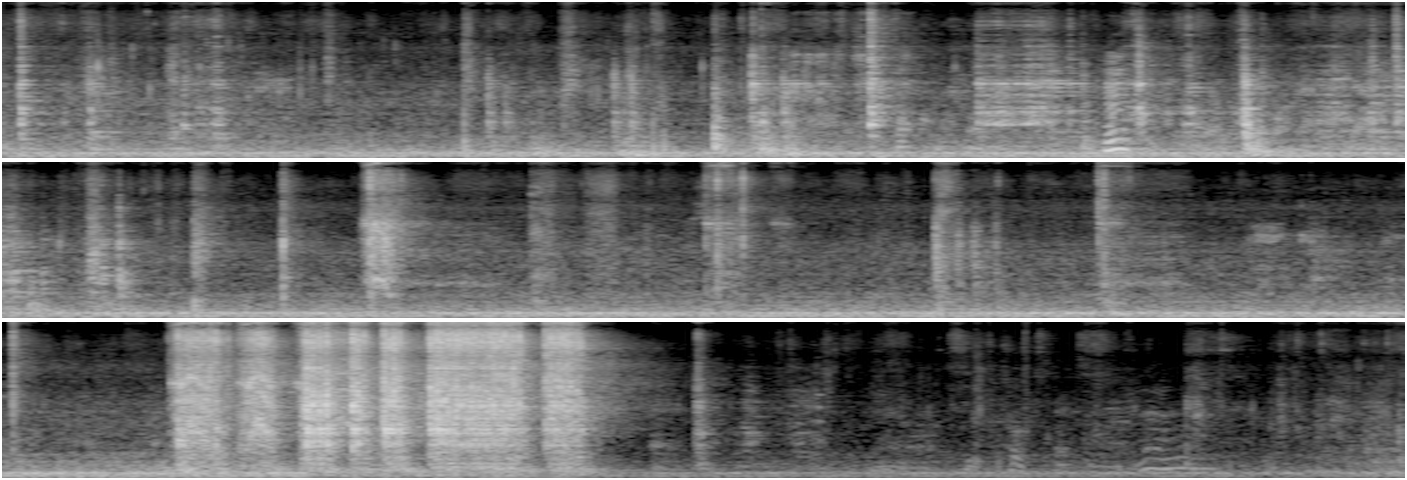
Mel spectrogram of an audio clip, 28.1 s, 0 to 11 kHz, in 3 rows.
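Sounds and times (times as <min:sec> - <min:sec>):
steady low hum: 0:00.0 - 0:28.0
impact wrench hammering: 0:19.8 - 0:23.0.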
